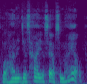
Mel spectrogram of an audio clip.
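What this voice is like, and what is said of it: Imitated Southern accent, older woman. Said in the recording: “in a southern accent that I can't do justice to ... that was pretty good”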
